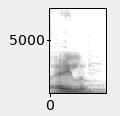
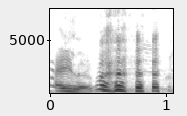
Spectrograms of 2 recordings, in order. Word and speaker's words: Eylem: Actually, is it Eylem or Eylem? It's Eylem. It's spelled with an E, but it's pronounced with an A.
